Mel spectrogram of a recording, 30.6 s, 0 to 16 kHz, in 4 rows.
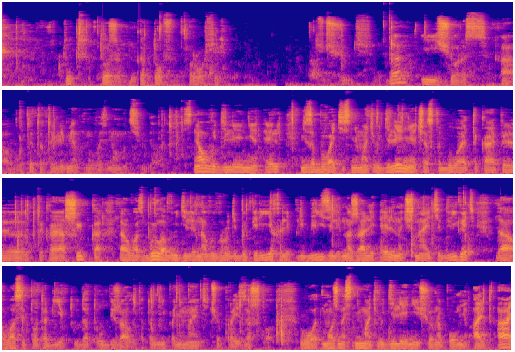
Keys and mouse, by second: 1.3 shift+middle click, 2.5 shift+middle click, 4.9 g, 8.1 shift+middle click, 10.2 alt+a, 13.5 shift+middle click, 15.7 alt+a, 17.8 middle click, 19.1 shift+middle click, 21.6 l, 21.6 g, 23.5 middle click, 25.2 ctrl+z, 25.8 shift+middle click, 26.7 alt+a.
